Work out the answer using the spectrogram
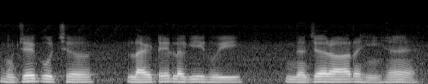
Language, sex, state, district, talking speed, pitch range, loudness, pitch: Hindi, male, Chandigarh, Chandigarh, 140 wpm, 110-125 Hz, -15 LUFS, 115 Hz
